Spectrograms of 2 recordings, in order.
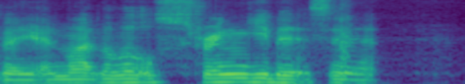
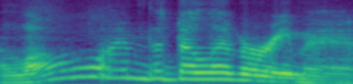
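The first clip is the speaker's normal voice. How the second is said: terrible high voice swooping all over; 9 semitones higher than usual. Doing an impression while drawing a character: Nostalgia Critic impression. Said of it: "my nostalgia Craig impression".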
